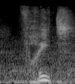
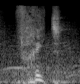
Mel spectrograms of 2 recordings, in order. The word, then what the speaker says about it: frites: Or frites in French. I can't. It's difficult to pronounce the R sound in French. Frites. Frites.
